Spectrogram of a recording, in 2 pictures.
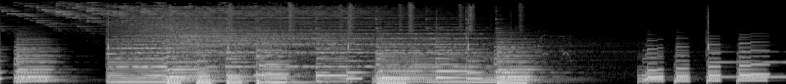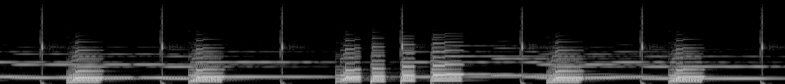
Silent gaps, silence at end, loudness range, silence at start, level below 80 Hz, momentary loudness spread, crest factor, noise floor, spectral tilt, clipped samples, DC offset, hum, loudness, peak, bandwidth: none; 0 s; 6 LU; 0 s; -30 dBFS; 15 LU; 18 dB; -56 dBFS; -6 dB/octave; under 0.1%; under 0.1%; none; -19 LUFS; -2 dBFS; over 20 kHz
